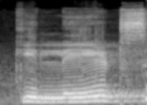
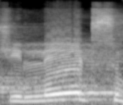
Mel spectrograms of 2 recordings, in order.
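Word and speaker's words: chelates: 6 you must know किलेट्स भी पढ़ते हैं और चिलेट्स भी पढ़ लेते हैं. तो जो आप पढ़ना चाहें वो पढ़ सकते हैं. दोनों प्रोनाउंसिएशंस यूज़ की जाती हैं.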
